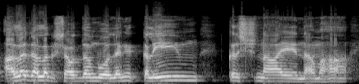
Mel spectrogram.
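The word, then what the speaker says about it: क्लीं कृष्णाय: तो यदि आप आराम से बोलेंगे, कलीम पहले बोलेंगे, उसके बाद थोड़ा सा कोमा दे करके फिर कृष्ण बोलेंगे, कृष्णाय, तो होगा कलीम कृष्णाय नमः।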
